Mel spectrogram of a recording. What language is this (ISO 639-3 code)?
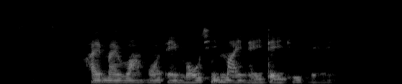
yue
